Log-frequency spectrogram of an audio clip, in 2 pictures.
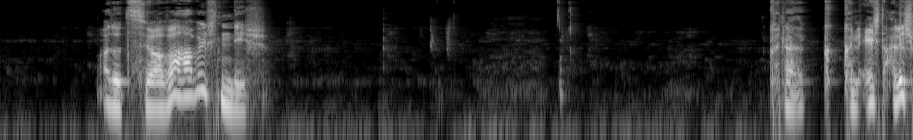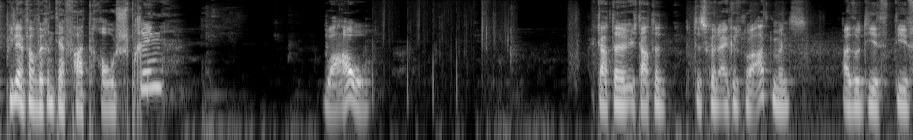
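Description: A man talks animatedly and close to a microphone, in bursts with pauses.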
